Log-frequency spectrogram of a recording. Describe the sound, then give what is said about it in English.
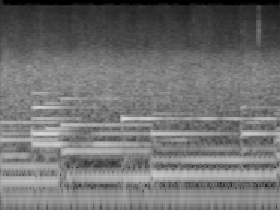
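An audience claps steadily, a dense, even wash of hand claps lasting the whole stretch, with sustained low musical notes shifting in pitch underneath. No one speaks. “Oh, I think you can clap better than this.”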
